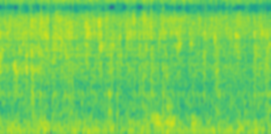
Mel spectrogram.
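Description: Garlic sautés in a pan for a Madurai-style fish curry, a loud, continuous oily sizzle with light stirring scrapes and no speech.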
